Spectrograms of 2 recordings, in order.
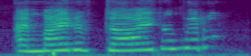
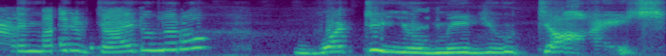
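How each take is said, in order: First: Sheepish, hesitant admission with a high lilt on the end; sheepish confession. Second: Auto-translation. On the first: Belle sheepishly admits to the samurai he died. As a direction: play down a death like a small mishap. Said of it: "No, uh, how do I put this?". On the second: Fran's translator repeats the samurai's words mechanically. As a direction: read it out like a translation device. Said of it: "you just hear Fran auto-translate of". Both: Acted.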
